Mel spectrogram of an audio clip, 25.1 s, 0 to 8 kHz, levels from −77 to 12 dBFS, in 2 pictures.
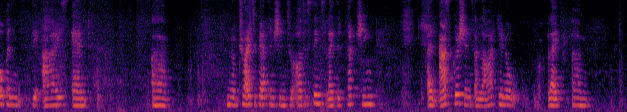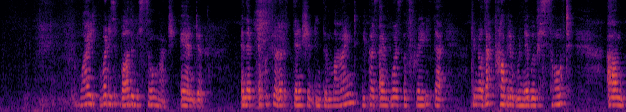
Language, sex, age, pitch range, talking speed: English, female, 60-79, 190-220 Hz, 150 wpm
